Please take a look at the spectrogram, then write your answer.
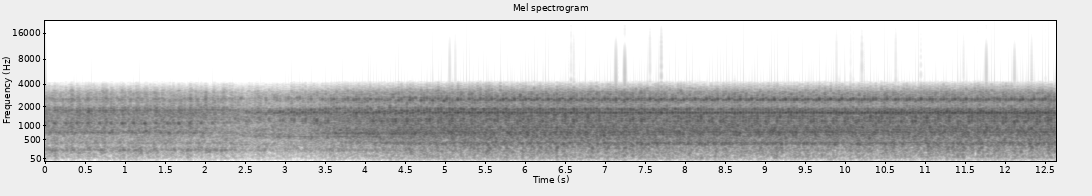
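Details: Opel Zafira: steady idle carrying a constant high whirring tone that grows louder after a few seconds. Source unclear. Abnormal engine noise at idle.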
